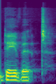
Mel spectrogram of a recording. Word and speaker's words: David: never say that word i would never say that name with a t sound but what you might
